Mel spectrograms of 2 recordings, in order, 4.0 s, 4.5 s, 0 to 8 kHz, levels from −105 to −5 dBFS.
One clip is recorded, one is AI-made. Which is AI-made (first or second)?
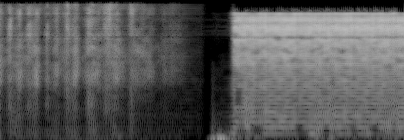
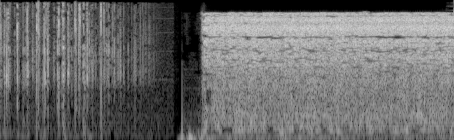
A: first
